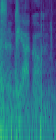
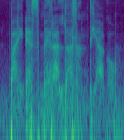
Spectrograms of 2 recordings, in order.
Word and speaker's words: Santiago: is when I was Puerto Rican by Esmeralda Santiago why am I saying it like that let me say it right when I was Puerto Rican Santiago so this book actually my boyfriend got for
